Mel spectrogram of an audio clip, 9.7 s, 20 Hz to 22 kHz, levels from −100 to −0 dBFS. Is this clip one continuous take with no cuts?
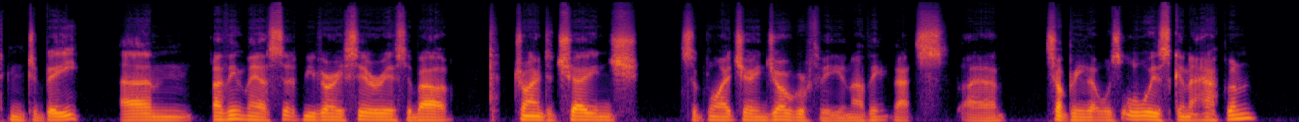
no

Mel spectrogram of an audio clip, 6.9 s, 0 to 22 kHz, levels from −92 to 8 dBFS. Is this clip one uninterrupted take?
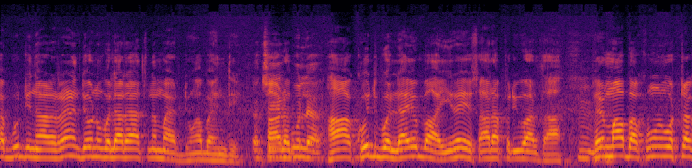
yes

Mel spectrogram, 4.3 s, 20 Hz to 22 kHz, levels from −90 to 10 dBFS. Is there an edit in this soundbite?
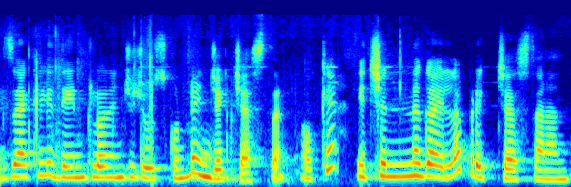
yes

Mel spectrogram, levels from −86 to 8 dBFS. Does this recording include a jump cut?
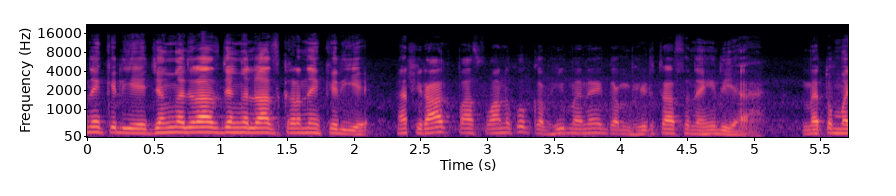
yes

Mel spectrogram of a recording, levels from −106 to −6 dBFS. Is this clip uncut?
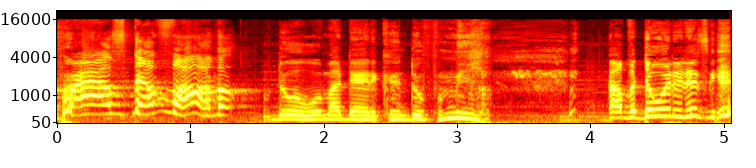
no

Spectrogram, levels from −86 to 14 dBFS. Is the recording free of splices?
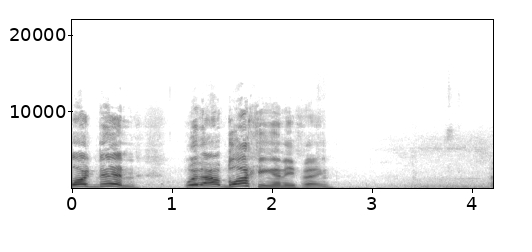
no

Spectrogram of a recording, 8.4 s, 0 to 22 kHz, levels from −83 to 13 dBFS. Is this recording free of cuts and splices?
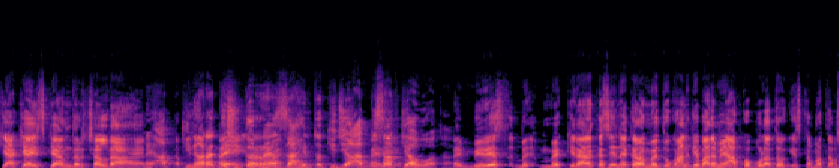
yes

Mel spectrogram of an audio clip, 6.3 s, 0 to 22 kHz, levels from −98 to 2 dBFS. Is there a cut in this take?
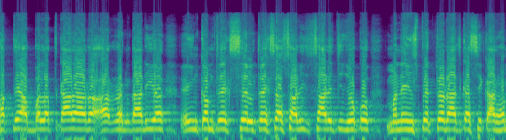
no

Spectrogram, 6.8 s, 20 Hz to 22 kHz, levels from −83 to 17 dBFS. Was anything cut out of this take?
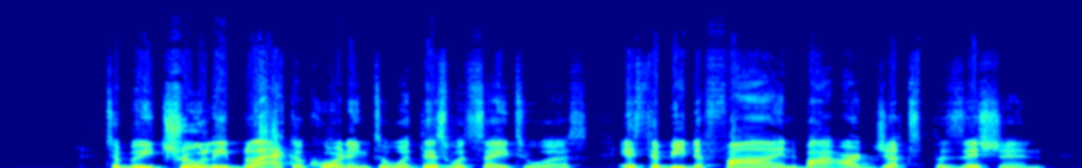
yes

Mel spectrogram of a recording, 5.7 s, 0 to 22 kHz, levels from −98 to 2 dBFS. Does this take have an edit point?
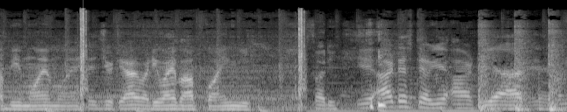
yes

